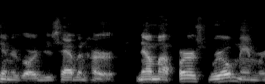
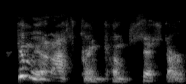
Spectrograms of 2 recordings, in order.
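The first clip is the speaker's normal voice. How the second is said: rough, raspy, high character voice with big swoops; 5 semitones higher than usual. Retelling ordering ice cream at a drive-thru: Hulk Hogan voice. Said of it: "It's Hulk Hogan".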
